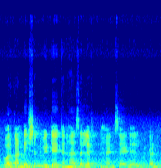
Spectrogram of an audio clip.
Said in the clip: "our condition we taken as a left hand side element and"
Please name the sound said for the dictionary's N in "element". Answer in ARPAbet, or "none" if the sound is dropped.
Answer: none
